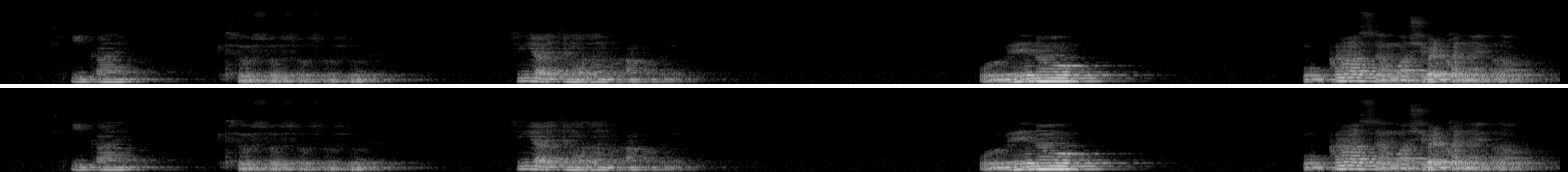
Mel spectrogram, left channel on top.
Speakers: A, on the left; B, on the left.
A: スピーカーね。
B: そうそうそうそうそう。
A: 次はいつ戻んの韓国に。
B: 俺のお母さんはしばらく帰んないのかな。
